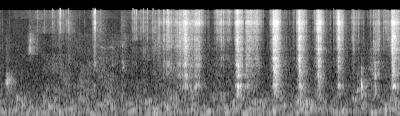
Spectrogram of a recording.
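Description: A small carving knife with a blue handle scores and scratches the skin around the stem of a whole fresh red apple held in one hand over a plate. Faint, bright scratching grows into a run of crisp, high, evenly spaced scraping strokes that get louder over the last couple of seconds, each cutting off quickly.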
